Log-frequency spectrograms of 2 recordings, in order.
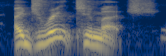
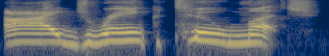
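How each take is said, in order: First: Said in the usual way. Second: Insisting. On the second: Retold or imitated. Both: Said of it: "I keep telling them".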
